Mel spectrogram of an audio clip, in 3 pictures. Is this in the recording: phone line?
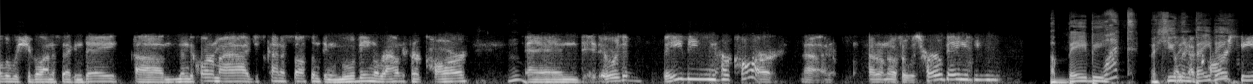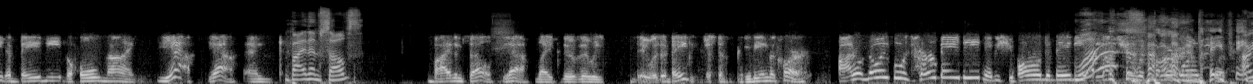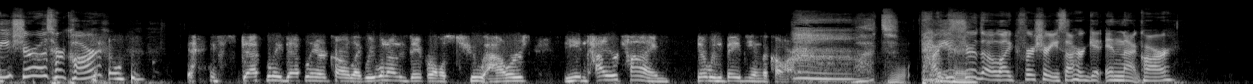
yes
